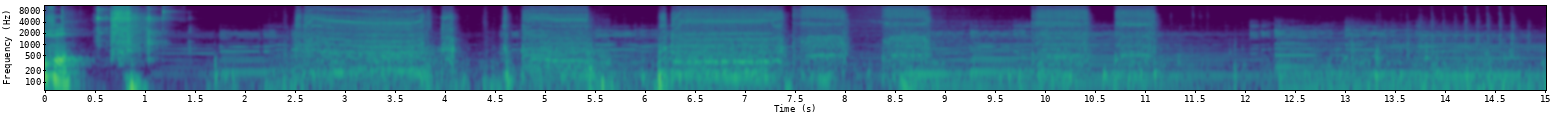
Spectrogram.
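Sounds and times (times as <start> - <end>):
cordless drill boring wood: 2.5 - 5.6, 6.2 - 11.2
cordless drill driving screws: 2.5 - 5.6, 6.2 - 9.2, 9.8 - 11.3.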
